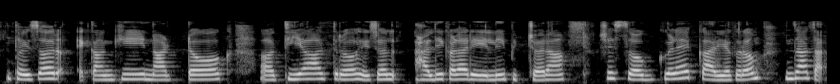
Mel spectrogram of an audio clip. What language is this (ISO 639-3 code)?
kok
